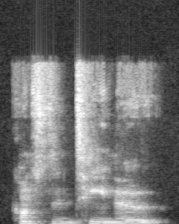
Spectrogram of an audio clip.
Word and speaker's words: Constantino: Um, I've been told that I even I don't say my name right because I've anglicized it. Um, Constantino is the correct way to say it, but it always feels a little strange.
